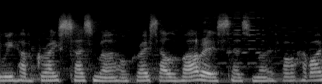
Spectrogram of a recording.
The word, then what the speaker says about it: Grace Alvarez Sesma: We have Grace Sesma, or Grace Alvarez Sesma. Have I pronounced that correctly, Grace?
